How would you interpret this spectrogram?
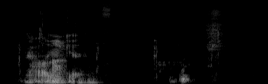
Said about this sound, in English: I'm going to chew the Sour Patch Kid 1 sec.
